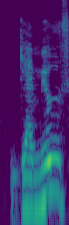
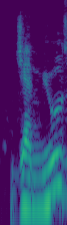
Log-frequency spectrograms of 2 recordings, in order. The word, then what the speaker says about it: gemmules: Discuss करने वाले हैं गैम्यूल्स के बारे में, या जिनको कि जैम्यूल्स भी कह दिया जाता है। आप इसको किसी भी तरीके से प्रोनाउंस कर सकते हैं, गैम्यूल या जैम्यूल।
